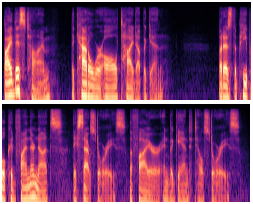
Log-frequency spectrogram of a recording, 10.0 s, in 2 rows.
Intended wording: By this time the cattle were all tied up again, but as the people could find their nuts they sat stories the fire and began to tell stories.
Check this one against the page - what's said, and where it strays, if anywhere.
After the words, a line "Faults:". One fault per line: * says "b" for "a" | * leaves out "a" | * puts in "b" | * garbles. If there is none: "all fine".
By this time the cattle were all tied up again, but as the people could find their nuts they sat stories the fire and began to tell stories.
Faults:
all fine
